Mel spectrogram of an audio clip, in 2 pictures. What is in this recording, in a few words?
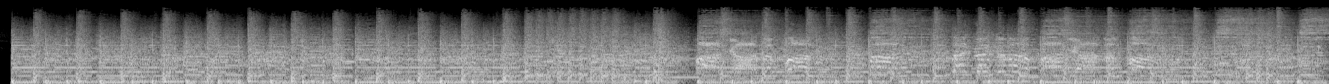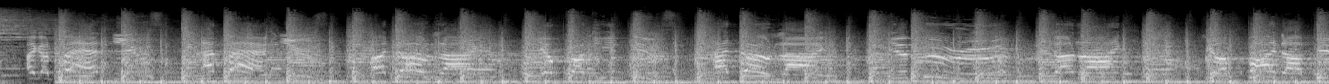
punk rock drummer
